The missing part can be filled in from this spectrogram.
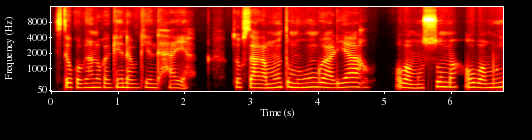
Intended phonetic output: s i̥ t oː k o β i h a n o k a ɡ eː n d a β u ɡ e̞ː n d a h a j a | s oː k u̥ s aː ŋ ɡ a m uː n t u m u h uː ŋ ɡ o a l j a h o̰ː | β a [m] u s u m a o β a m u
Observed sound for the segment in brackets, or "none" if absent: m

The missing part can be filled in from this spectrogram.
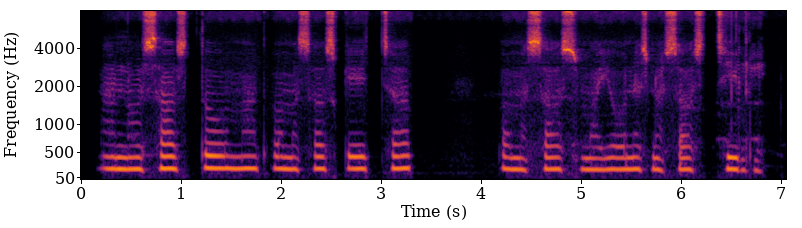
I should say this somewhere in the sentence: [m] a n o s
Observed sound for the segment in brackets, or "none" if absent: n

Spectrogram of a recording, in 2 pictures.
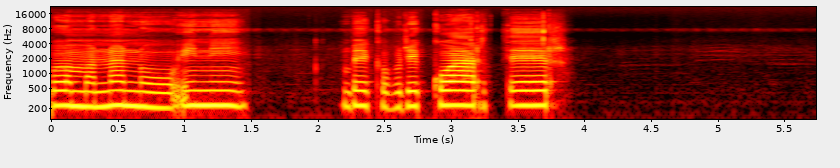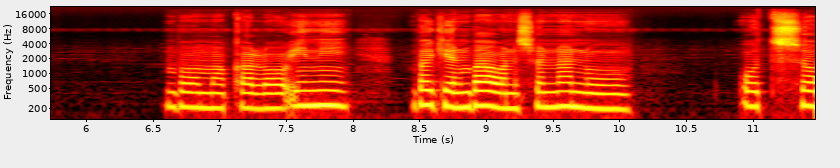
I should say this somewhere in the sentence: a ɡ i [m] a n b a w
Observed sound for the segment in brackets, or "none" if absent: none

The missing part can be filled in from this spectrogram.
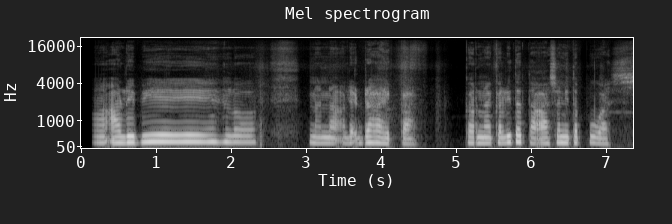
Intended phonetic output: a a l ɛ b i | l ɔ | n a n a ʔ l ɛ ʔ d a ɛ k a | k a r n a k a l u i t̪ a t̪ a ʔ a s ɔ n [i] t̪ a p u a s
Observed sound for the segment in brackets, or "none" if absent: i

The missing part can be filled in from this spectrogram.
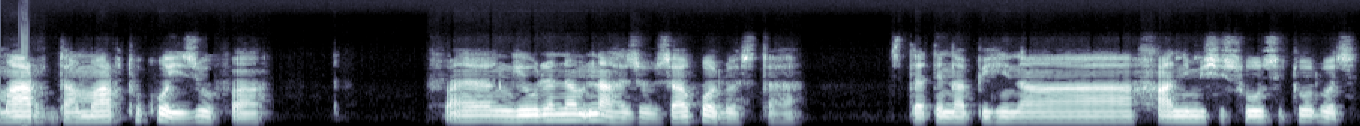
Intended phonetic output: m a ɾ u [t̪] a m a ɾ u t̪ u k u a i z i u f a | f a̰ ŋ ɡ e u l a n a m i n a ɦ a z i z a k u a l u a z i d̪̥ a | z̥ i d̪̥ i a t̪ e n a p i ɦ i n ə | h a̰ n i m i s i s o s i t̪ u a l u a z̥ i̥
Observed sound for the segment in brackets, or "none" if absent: d̪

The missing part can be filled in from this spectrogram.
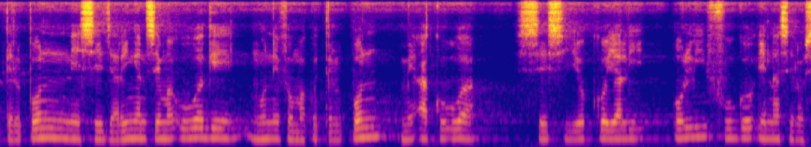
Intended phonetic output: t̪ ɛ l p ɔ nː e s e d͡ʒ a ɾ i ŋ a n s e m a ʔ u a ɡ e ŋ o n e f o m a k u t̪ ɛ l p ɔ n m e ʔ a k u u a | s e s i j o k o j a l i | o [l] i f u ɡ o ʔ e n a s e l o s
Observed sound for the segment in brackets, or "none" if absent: l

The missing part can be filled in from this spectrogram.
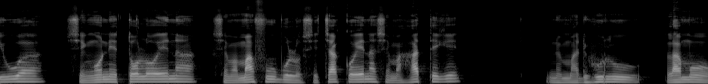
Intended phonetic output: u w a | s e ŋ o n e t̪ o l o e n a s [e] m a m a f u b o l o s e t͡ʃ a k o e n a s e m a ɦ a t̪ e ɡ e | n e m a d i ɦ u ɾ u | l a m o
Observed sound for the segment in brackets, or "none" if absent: e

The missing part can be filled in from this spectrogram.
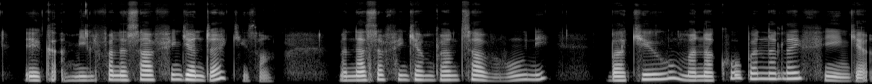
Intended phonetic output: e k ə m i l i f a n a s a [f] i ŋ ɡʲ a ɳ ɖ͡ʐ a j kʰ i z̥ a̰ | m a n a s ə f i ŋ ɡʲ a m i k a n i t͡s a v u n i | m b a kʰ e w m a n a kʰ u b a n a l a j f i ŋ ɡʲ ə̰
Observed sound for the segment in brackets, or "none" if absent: f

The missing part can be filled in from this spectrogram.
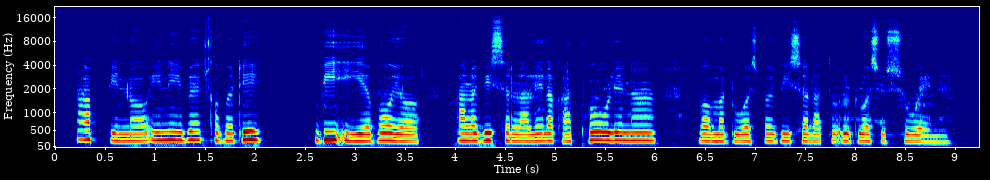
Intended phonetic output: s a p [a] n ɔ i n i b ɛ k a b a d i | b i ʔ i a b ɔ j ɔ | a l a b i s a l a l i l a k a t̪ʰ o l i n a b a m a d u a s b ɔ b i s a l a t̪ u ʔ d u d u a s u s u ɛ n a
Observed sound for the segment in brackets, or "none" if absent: i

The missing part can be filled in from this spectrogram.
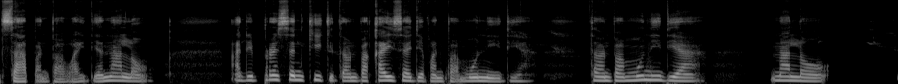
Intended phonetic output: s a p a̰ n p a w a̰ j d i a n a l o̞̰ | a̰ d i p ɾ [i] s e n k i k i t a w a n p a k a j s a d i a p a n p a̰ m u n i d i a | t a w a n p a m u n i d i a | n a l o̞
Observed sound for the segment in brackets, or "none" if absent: e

